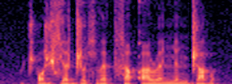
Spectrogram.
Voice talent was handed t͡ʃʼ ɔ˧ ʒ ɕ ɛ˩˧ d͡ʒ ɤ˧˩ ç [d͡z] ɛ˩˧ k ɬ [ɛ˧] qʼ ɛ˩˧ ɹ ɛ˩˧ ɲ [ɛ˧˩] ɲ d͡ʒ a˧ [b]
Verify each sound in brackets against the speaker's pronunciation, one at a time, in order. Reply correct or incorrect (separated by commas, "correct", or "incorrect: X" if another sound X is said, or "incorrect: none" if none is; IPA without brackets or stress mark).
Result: incorrect: ð, correct, correct, correct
